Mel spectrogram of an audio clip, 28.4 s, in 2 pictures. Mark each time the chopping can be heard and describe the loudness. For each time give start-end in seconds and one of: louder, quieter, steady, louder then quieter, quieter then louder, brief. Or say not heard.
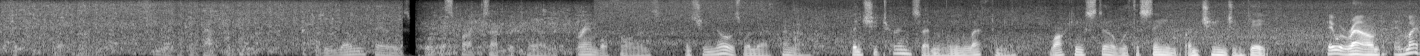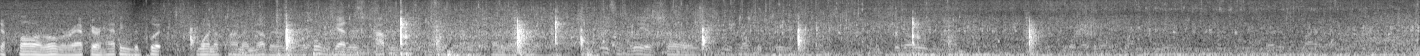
16.1-24.7 quieter.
